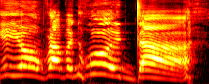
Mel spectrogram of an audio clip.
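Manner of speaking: put-on loud, slow, drawn-out New Jersey accent. Recalling a movie actor's line in a New Jersey accent. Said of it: "a New Jersey accent".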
